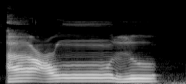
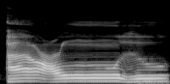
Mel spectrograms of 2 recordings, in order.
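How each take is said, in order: No difference in how they are said.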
